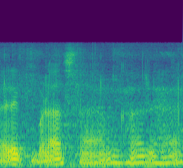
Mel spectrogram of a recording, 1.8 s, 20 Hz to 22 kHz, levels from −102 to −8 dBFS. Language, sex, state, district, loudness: Hindi, male, Chhattisgarh, Bilaspur, -19 LUFS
